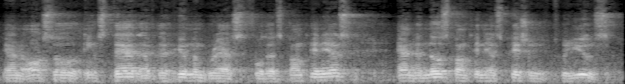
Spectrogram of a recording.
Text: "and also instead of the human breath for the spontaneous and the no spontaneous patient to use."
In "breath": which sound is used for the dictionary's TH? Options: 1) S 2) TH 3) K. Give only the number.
1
